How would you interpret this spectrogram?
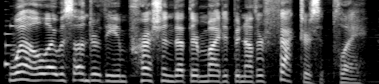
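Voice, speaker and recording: A woman's voice: mid-range voice, fairly quick, close to an everyday voice. An actress playing a composed woman investigator who questions a suspect in a video game, in a cool, probing manner. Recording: faint music behind.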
